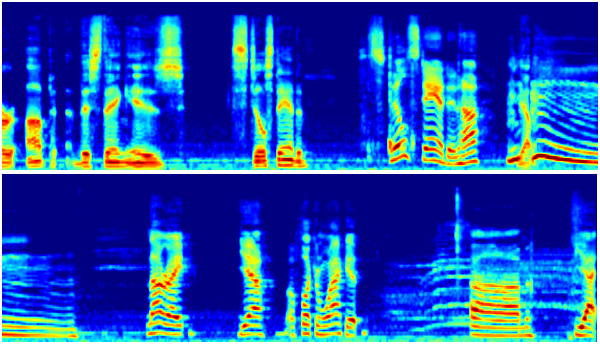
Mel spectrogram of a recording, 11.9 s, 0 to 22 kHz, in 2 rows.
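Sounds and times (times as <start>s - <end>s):
speech: 0.0s - 9.7s, 10.6s - 11.9s
cat yowling: 9.8s - 11.9s.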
